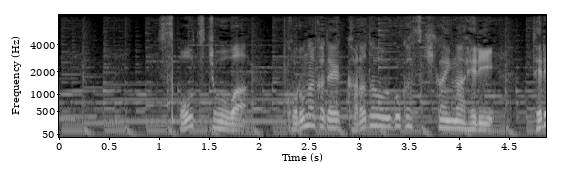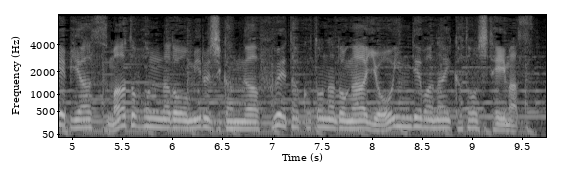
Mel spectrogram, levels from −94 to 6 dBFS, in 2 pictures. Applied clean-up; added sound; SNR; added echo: none; none; none; none.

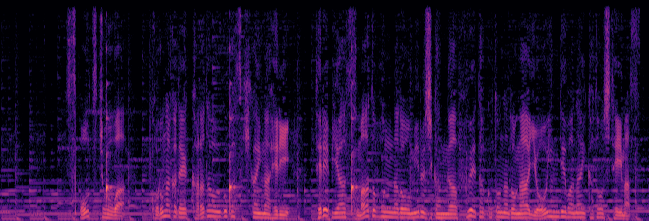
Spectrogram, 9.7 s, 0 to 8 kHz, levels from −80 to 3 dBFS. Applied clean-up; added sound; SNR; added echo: none; Bowed string instrument; 7 dB; none.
